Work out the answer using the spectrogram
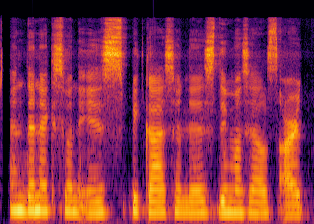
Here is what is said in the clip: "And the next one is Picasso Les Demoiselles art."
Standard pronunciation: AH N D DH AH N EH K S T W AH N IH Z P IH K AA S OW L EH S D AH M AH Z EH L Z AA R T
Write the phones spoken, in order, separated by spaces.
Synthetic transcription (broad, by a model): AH N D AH N EH K S T W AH N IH S P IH K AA S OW L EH S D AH M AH S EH L S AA R T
